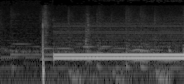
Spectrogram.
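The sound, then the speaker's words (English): Telephone line signal from an incoming call: a sharp click, then a steady, unbroken single-pitch tone that holds at an even level to the end. “Okay, it looks like we may have a caller on the line here, so let's see what we have here.”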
